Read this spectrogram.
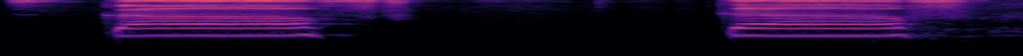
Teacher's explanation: زبان کی جڑ اور اوپر کا سخت والا تالو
